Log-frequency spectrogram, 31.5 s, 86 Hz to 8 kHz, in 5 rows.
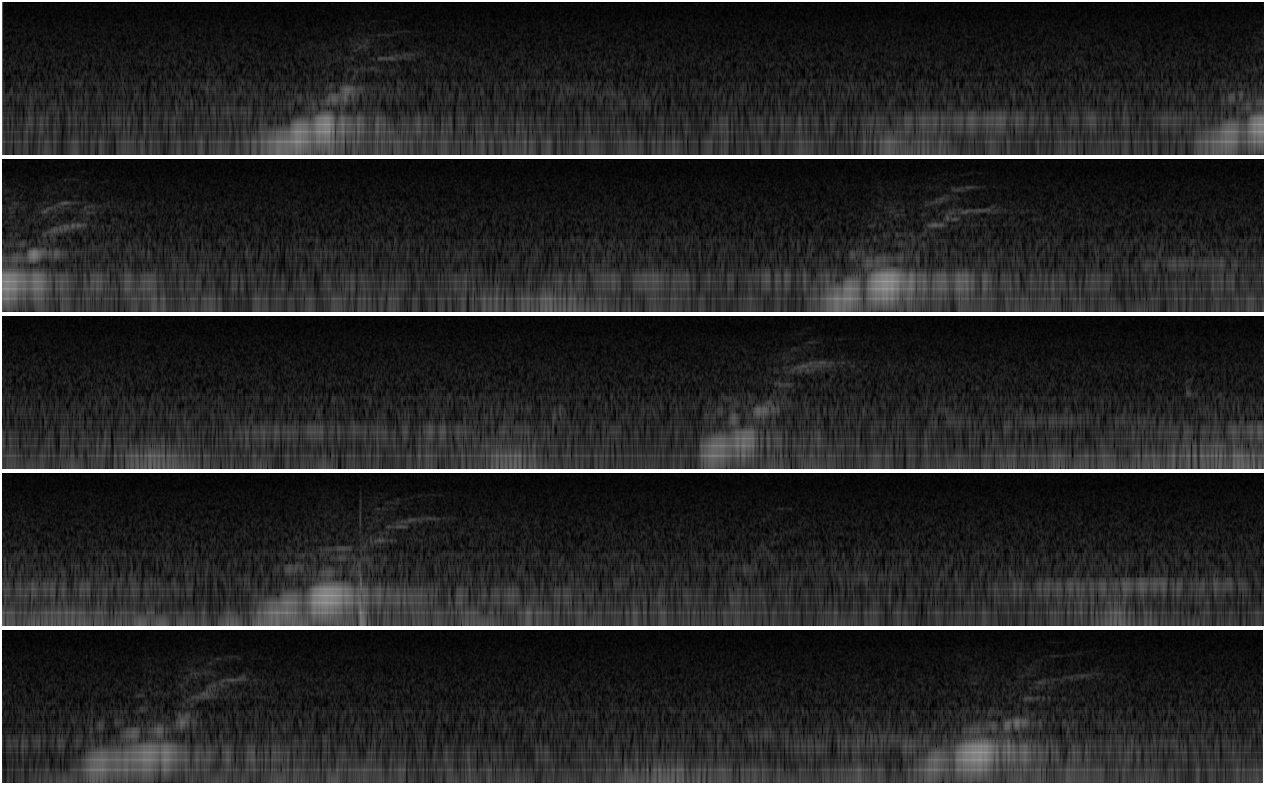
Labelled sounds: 1.8	2.1	humpback whale, 1.4 to 1.9 kHz
6.5	6.8	humpback whale, 0.83 to 2.2 kHz
11.0	11.4	humpback whale, 1.2 to 5.3 kHz
16.5	16.9	humpback whale, 1.4 to 2.1 kHz
20.8	21.2	humpback whale, 1.5 to 2.1 kHz
26.2	26.5	humpback whale, 0.96 to 3.7 kHz
30.5	30.8	humpback whale, 1.8 to 2.4 kHz

